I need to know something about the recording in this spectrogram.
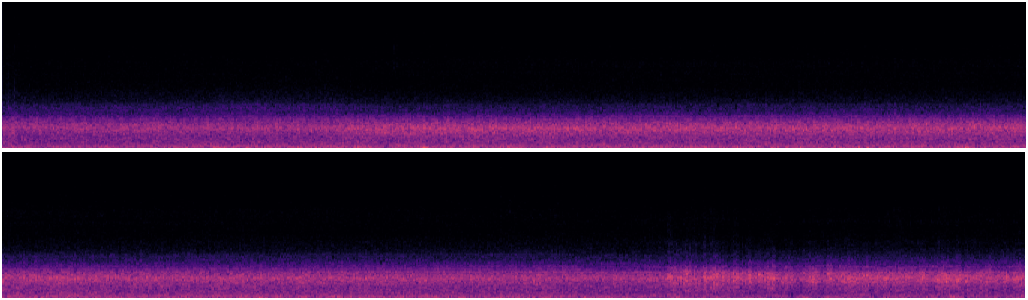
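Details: Heater blower motor (Volvo ventilation) fed from the fuse panel. Constant rushing hiss with a rough, uneven rattle underneath. Noisy blower motor.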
